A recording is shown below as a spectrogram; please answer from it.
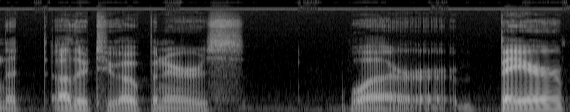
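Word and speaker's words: Bexar: other two openers were bare but it's spelled b-e-x-a-r they're like an indie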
